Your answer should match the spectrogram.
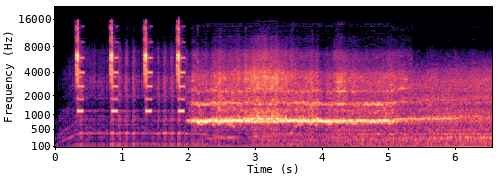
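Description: A 1969 LS Hot Rod in Car Mechanic Simulator 2021: four short start-light beeps, then a loud steady engine roar with tire squeal as the car launches and races away.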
